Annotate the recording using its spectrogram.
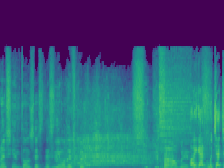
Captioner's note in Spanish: Público ríe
